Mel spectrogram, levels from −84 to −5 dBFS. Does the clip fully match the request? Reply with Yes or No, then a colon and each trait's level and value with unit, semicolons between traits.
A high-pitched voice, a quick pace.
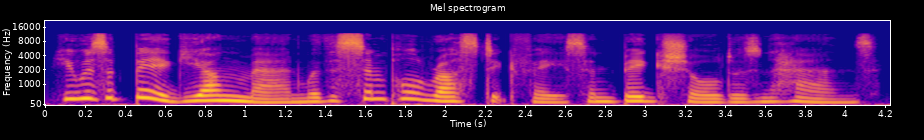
Yes: high, 210 Hz; fast, 225 wpm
